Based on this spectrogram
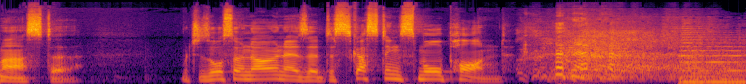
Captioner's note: laughter; dramatic music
